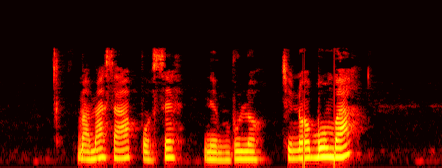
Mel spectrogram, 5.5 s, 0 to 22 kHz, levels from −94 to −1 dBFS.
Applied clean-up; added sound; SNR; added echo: none; none; none; none.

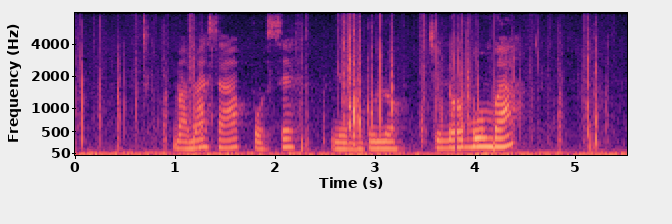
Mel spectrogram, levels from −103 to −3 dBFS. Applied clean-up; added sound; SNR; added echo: none; Livestock, farm animals, working animals; 5 dB; none.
